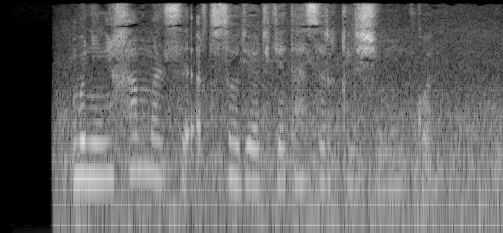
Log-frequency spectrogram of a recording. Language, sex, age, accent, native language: Uzbek, female, under 19, Samarqand, Uzbek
